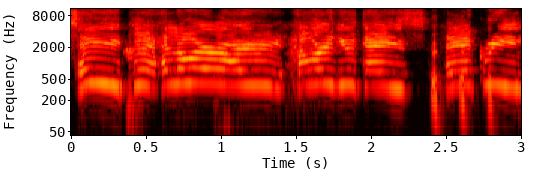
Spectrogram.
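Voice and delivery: very high, loud pirate captain voice, "hello" drawn out. Podcast host introduces himself as a pirate captain, pirate captain voice. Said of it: "pirate captain that talks like this".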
